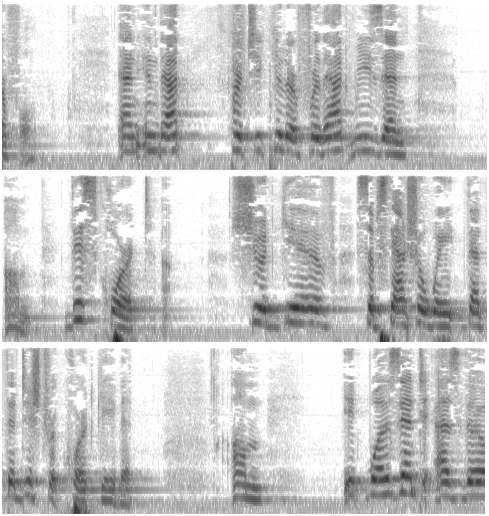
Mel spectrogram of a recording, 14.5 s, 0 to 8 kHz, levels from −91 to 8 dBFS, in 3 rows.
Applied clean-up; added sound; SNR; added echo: none; none; none; none.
